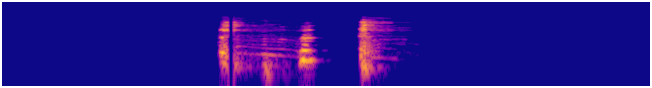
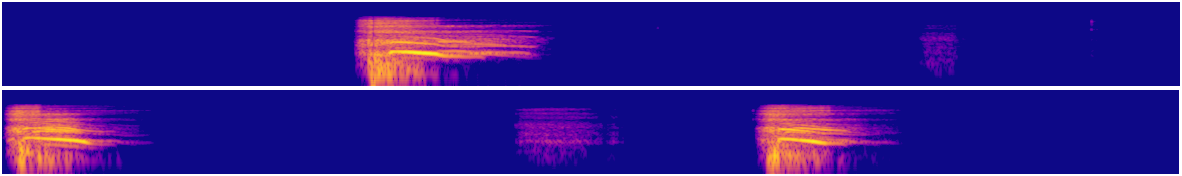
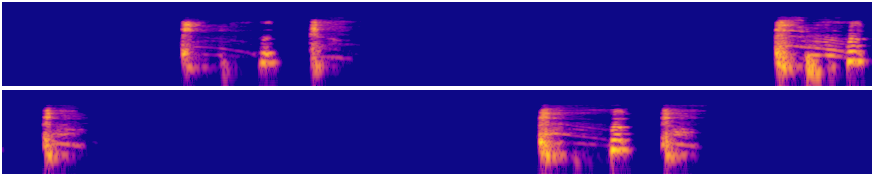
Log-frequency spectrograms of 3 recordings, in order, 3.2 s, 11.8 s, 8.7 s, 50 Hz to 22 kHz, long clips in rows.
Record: {"cough_length": "3.2 s", "cough_amplitude": 24234, "cough_signal_mean_std_ratio": 0.21, "exhalation_length": "11.8 s", "exhalation_amplitude": 28624, "exhalation_signal_mean_std_ratio": 0.28, "three_cough_length": "8.7 s", "three_cough_amplitude": 28660, "three_cough_signal_mean_std_ratio": 0.24, "survey_phase": "alpha (2021-03-01 to 2021-08-12)", "age": "45-64", "gender": "Female", "wearing_mask": "No", "symptom_none": true, "smoker_status": "Never smoked", "respiratory_condition_asthma": true, "respiratory_condition_other": false, "recruitment_source": "REACT", "submission_delay": "1 day", "covid_test_result": "Negative", "covid_test_method": "RT-qPCR"}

